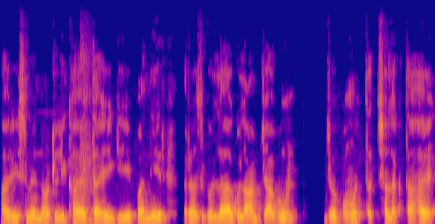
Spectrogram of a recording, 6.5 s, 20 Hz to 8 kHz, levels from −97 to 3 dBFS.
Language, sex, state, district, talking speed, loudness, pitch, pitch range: Hindi, male, Chhattisgarh, Balrampur, 145 wpm, -18 LUFS, 125 Hz, 120-135 Hz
